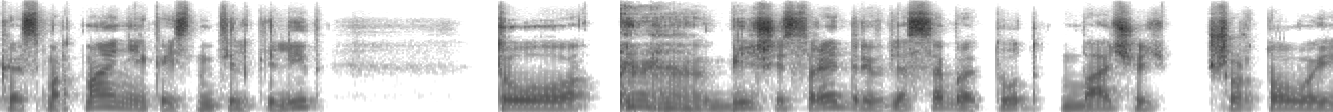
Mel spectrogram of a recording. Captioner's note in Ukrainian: прочищення горла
